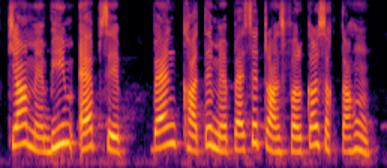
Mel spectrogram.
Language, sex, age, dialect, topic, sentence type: Hindi, female, 18-24, Hindustani Malvi Khadi Boli, banking, question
